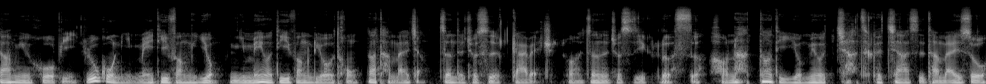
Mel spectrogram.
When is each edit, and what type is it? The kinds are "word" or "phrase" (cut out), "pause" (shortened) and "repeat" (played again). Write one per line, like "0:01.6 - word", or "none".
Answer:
none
